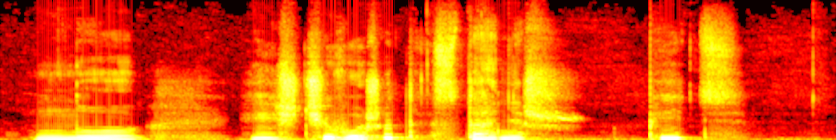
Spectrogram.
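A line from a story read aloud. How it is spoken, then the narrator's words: Plain. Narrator (Russian): спросила девушка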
